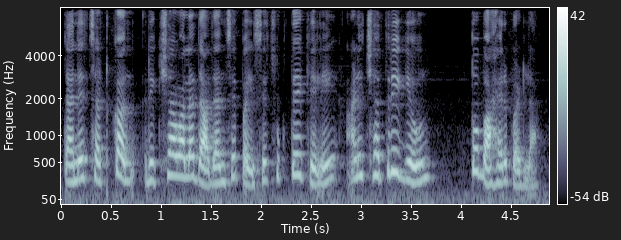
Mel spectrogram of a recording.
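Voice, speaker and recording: A woman reads a story aloud in a high voice. Her telling is smooth and steady, scripted narration. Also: fairly quick.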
